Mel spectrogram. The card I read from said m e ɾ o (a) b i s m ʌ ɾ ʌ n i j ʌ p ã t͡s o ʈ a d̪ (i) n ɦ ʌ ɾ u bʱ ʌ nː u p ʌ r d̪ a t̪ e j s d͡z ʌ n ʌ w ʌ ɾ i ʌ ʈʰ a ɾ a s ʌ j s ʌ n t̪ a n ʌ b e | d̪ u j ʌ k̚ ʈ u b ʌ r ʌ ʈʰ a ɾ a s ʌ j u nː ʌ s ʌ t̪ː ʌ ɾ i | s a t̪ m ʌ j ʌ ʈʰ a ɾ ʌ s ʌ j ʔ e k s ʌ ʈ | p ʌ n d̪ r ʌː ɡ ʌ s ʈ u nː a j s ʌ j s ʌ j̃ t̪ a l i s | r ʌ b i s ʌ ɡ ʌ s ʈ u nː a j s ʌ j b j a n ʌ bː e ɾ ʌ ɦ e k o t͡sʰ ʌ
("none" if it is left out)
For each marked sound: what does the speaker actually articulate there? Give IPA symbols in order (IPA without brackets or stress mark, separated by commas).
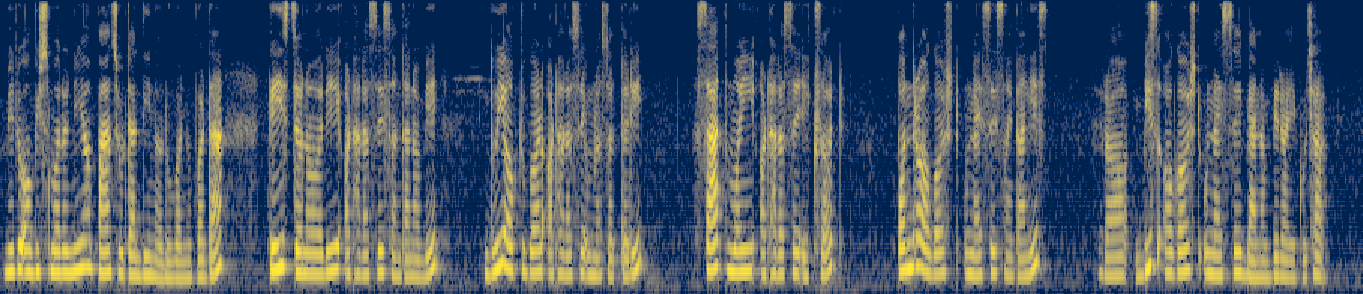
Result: ʌ, i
